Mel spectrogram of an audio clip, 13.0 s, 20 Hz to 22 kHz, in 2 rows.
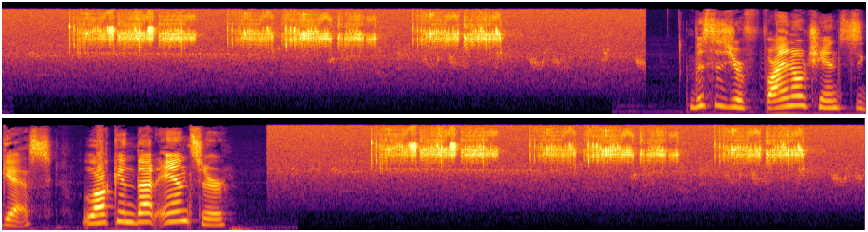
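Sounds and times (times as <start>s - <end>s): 
hummingbird chirping: 0.5s - 4.8s, 9.2s - 12.9s
speech: 5.2s - 8.3s.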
